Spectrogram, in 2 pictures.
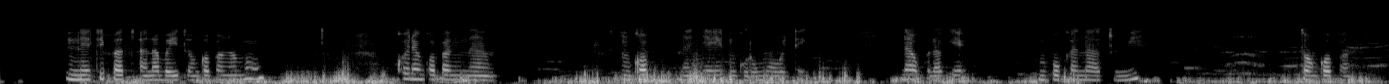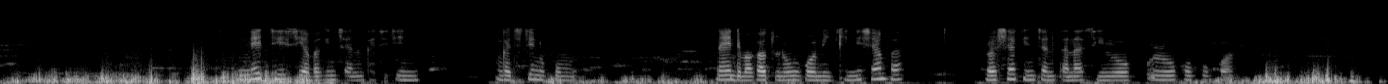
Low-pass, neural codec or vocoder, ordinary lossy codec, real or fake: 5.4 kHz; none; Opus, 16 kbps; real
